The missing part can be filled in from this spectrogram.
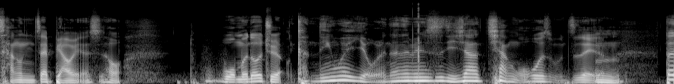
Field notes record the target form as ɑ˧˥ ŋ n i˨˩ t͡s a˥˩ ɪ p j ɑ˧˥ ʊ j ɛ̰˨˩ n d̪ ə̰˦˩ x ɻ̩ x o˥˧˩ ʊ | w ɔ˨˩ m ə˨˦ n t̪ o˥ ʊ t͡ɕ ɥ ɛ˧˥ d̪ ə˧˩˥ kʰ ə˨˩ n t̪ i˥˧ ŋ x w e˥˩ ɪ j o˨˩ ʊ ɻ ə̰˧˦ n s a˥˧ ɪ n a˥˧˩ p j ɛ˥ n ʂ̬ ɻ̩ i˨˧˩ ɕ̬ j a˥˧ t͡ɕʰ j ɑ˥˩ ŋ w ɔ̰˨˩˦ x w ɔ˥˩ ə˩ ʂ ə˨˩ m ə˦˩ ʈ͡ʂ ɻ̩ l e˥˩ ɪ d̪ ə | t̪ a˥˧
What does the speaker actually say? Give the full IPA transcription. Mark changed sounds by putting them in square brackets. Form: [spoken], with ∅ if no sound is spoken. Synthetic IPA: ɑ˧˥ ŋ n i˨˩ t͡s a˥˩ ɪ p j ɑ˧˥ ʊ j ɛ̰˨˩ n d̪ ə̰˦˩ [ʂ] ɻ̩ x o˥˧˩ ʊ | w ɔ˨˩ m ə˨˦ n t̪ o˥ ʊ t͡ɕ ɥ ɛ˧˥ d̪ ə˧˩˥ kʰ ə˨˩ n t̪ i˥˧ ŋ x w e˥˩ ɪ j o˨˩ ʊ ɻ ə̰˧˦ n [t͡s] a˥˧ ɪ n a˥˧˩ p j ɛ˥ n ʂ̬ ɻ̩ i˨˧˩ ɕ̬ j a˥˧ t͡ɕʰ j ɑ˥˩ ŋ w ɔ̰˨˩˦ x w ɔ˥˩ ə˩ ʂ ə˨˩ m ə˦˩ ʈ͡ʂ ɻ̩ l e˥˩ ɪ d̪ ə | t̪ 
